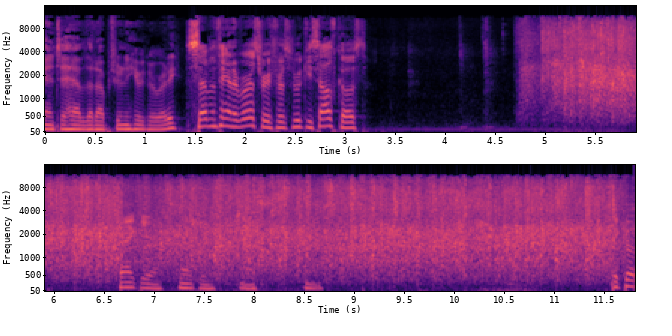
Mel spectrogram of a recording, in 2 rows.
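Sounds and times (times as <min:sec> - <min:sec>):
speech: 0:00.0 - 0:03.3, 0:06.6 - 0:08.9, 0:11.6 - 0:11.7
crowd applauding: 0:04.7 - 0:11.7.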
